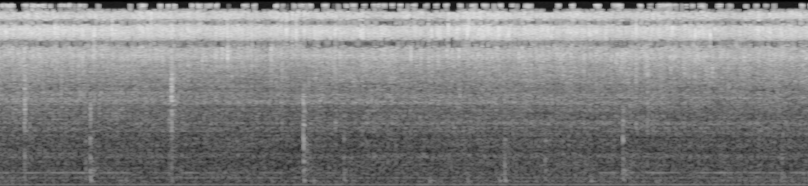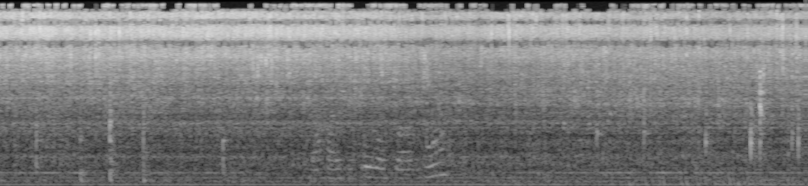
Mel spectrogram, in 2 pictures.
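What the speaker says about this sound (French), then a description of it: "on va faire revenir les oignons pendant quelques minutes" Onions frying in oil in a pan, for a smoked and salted fish sauce with eggplant, keep up a constant close sizzle, with occasional light utensil ticks and a faint watery hiss; no voices.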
